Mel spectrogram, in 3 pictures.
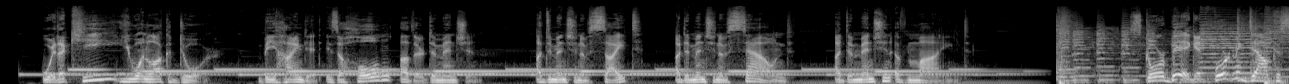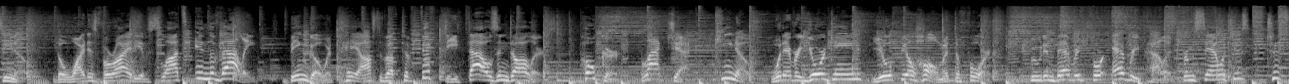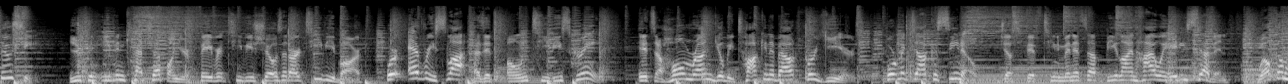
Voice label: voiceover male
